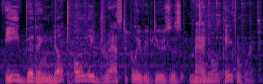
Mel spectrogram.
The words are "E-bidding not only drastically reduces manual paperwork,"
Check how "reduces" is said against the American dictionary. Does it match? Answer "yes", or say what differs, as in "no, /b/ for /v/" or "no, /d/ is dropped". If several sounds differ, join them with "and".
yes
